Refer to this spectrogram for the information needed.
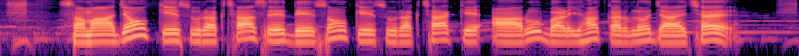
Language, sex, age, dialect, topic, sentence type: Maithili, male, 25-30, Angika, banking, statement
